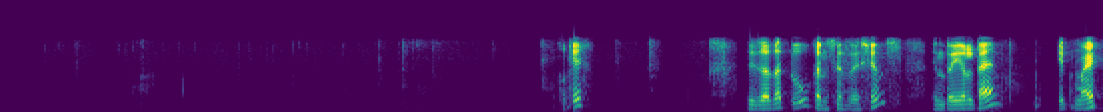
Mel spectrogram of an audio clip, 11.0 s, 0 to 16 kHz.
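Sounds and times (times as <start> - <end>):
faint keyboard typing clicks: 0.5 - 6.6.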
